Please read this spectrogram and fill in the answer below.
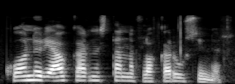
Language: Icelandic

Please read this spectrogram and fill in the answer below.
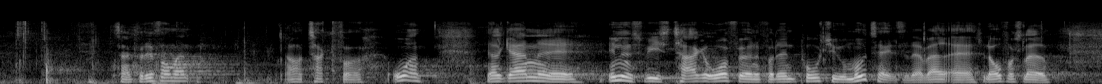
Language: Danish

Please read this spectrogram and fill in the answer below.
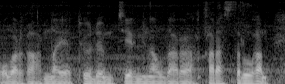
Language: Kazakh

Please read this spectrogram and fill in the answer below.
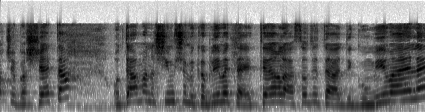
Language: Hebrew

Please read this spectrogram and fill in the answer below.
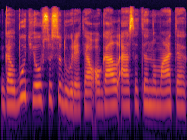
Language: Lithuanian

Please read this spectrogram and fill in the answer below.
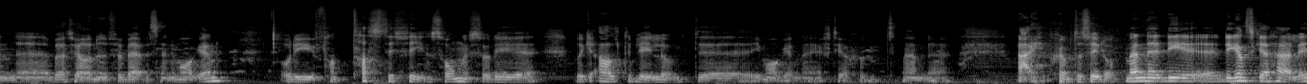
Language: Swedish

